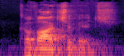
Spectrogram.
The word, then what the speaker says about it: Kovacevic: Um, if you say my name the right way, it's Kovacevic, right? – And that would be Kova.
